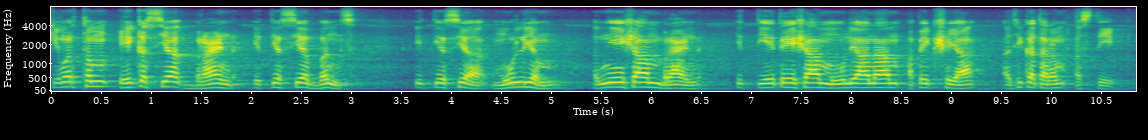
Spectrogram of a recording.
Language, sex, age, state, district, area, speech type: Sanskrit, male, 30-45, Karnataka, Shimoga, rural, read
